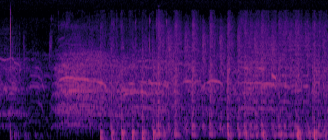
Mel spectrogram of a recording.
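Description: Stadium crowd cheering a goal, rising about a second in, with a drum beating steadily from about two seconds in.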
